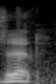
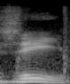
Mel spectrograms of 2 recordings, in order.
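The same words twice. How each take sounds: First: The letter is said 'zed', British style. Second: The letter is said 'zee', American style.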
